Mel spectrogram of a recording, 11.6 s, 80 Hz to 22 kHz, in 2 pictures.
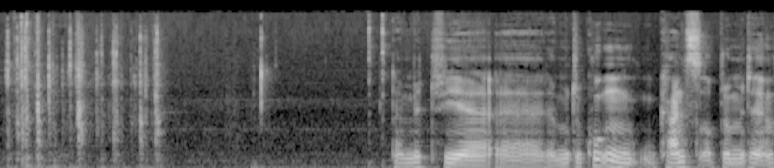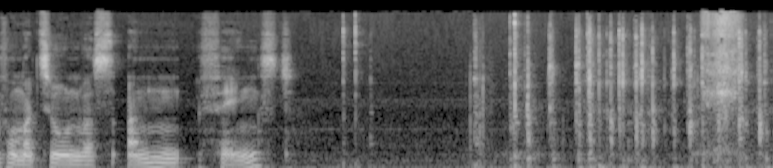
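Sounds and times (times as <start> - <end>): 
fingers typing on a mechanical keyboard: 0.0 - 1.3, 9.4 - 11.5
speech: 3.0 - 8.1.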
